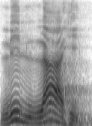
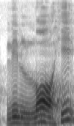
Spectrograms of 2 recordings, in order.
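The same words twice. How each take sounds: First: The L sound is light and thin. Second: The L sound is heavy and thick. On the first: The speaker calls it right. "est prononcée de façon légère" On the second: The speaker calls it wrong. "On ne dit pas lillahi"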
